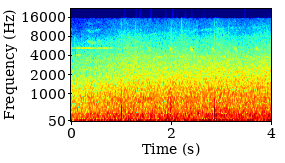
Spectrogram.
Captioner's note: none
